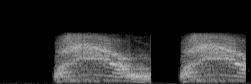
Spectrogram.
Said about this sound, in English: we have the Crotch Shot Radio Show Cougar ready to give its roar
